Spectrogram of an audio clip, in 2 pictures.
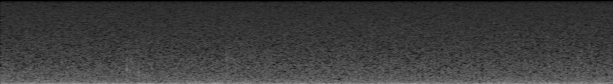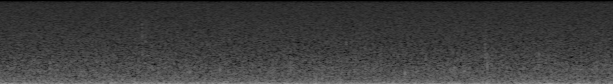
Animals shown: forest ambience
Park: Acadia National Park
